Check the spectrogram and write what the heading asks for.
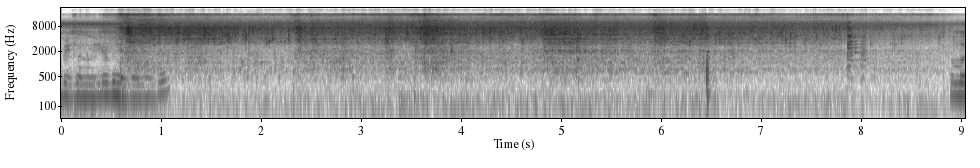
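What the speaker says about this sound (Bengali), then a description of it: "বাদ বাকি বেগুনগুলো ভেজে নেব।" Brinjal (eggplant) pieces sizzling in hot oil as khichuri is prepared, a steady loud frying hiss throughout with occasional stirring clinks, no speech.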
